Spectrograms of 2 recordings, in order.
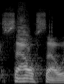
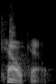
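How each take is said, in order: First: The name is said closer to Chinese. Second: The name is said the Westernized way. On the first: The speaker calls it right. "it's not like Sao Sao" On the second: The speaker calls it wrong. "despite that not being how you pronounce that"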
